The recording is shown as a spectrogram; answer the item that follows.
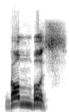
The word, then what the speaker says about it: গম্বুজ: মর সঙ্গে যদি ব ফলা যুক্ত হয়, মর সঙ্গে ব ফলা যুক্ত হলে ব উচ্চারণ স্বাভাবিক থাকে।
